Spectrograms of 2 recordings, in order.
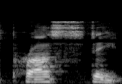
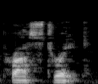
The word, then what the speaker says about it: prostate: Prostate gland. Please note it's prostate, not prostrate.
